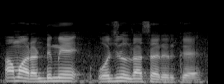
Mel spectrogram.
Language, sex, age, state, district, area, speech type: Tamil, male, 30-45, Tamil Nadu, Kallakurichi, rural, spontaneous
